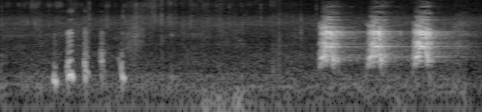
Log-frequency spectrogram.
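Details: Cardigan Welsh Corgi frapping, racing around playfully in the snow: a run of four quick soft yips, a pause, then three loud sharp barks about half a second apart.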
